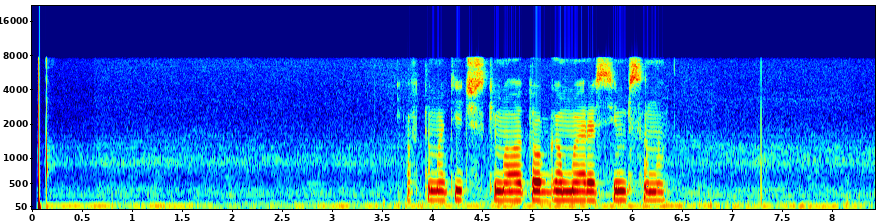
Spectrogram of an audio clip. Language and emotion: Russian, neutral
